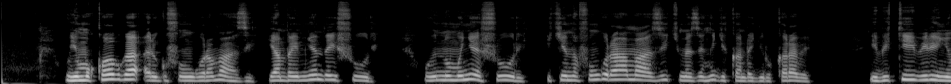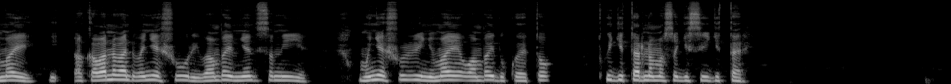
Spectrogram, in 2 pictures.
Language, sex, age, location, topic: Kinyarwanda, male, 25-35, Huye, health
